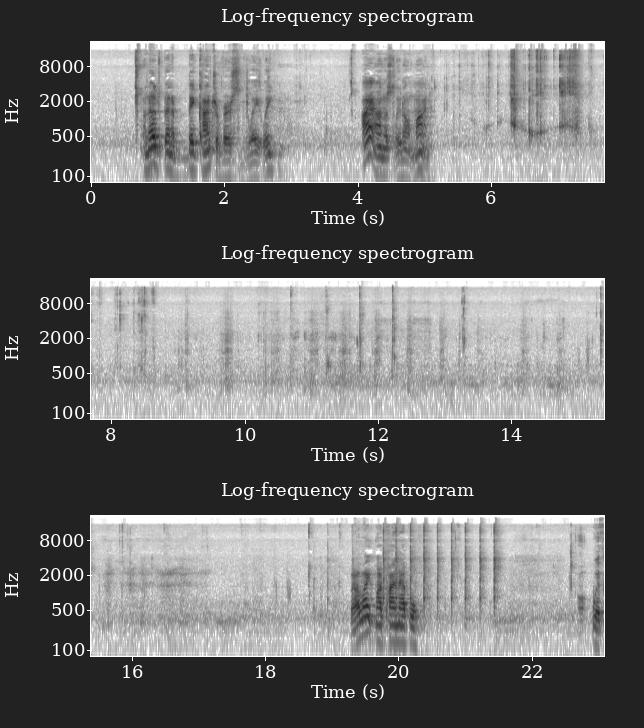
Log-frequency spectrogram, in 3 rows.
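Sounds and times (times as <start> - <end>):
chewing with soft clicks: 5.1 - 16.8, 18.1 - 19.2
potato chips crunching: 5.2 - 15.5.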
